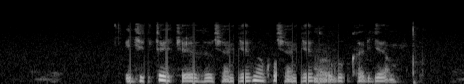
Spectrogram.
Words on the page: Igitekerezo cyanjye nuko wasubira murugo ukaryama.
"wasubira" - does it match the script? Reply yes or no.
no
